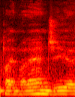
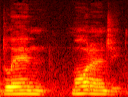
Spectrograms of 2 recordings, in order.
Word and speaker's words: Glenmorangie: If you look at the title of Glenmorangie, it's written as one word, Glenmorangie, and that would certainly be how they pronounce it in Glasgow. But if you're up in that neck of the woods, they would put a pause between the Glen and the Morangie, so they would call it Glenmorangie, even though they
